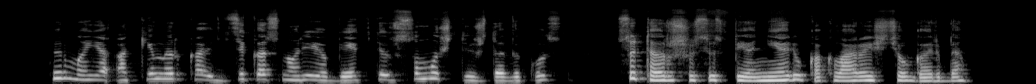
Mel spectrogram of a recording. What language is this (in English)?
Lithuanian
